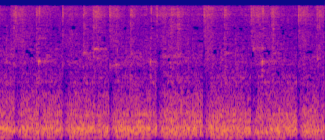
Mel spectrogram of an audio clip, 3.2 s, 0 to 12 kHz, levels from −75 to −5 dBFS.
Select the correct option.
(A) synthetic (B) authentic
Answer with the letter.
B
